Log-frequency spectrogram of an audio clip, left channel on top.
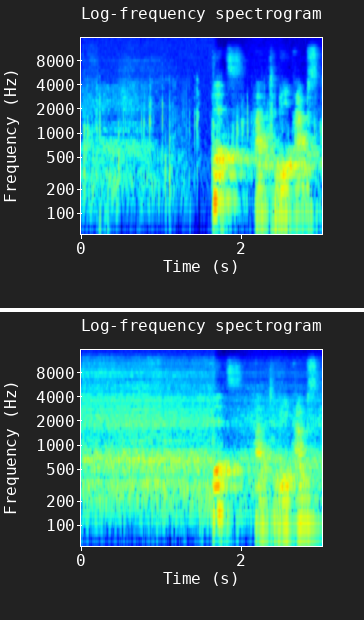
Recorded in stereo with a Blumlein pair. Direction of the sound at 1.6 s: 10° right.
